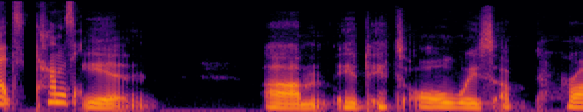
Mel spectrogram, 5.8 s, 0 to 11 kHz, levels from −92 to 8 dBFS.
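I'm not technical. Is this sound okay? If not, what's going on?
No. From about 0.82 s to the end, the speech plays at half speed and a full octave lower. That is a wrong sample rate fault, which fits audio recorded at 44.1 kHz being played back at 22 kHz. Unlike a simple slow-down, the pitch drops together with the speed.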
